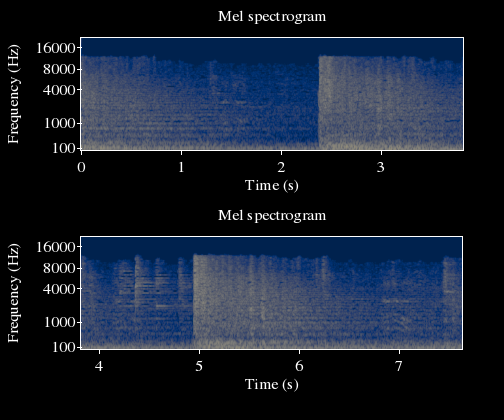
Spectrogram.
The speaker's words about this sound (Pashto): د حلف اوچتولو دستوري وروستو د پوځ یوې دستې دته د یویشتو توپونو سلامي ورکړه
